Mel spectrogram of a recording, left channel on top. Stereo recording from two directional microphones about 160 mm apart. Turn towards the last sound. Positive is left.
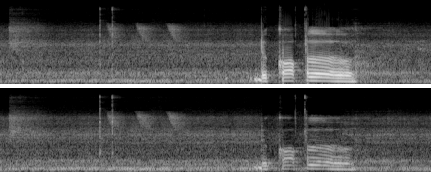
turn(degrees=55)  # may be behind; listen again after turning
